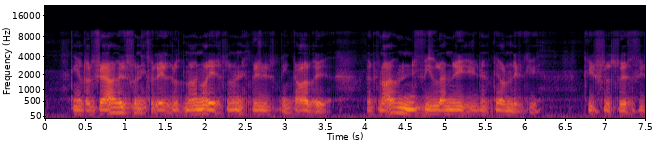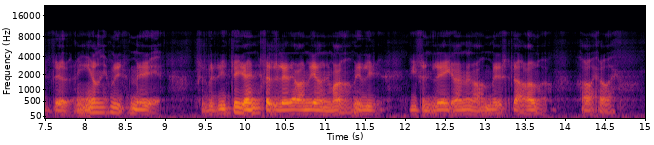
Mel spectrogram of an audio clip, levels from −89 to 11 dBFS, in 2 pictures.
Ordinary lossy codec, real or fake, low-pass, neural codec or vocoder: none; fake; 9.9 kHz; autoencoder, 22.05 kHz, a latent of 192 numbers a frame, VITS, trained on many speakers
